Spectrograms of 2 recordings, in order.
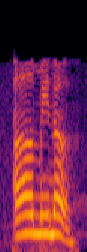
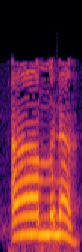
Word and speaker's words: Amina: Amina. Meem has kasra under it. Amina. Normally, we pronounce meem consonant. Generally, Amna is pronounced. So, correct pronunciation is Amina. This is Arabic.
